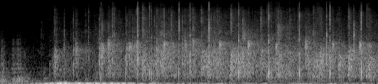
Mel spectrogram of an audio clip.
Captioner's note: applause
